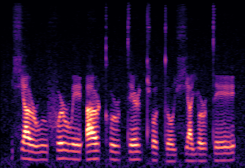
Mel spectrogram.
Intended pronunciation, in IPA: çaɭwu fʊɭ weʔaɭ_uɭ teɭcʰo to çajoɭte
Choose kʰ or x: kʰ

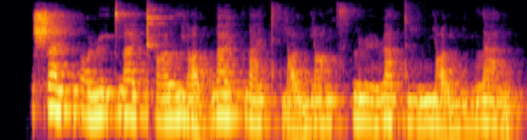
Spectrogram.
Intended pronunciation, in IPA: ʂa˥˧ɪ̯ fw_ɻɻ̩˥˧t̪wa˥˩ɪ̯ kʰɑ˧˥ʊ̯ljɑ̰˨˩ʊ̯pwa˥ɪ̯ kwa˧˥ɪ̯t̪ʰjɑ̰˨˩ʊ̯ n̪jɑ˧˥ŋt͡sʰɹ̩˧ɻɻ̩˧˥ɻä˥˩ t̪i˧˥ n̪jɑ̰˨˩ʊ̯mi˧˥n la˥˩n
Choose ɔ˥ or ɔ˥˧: ɔ˥˧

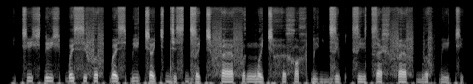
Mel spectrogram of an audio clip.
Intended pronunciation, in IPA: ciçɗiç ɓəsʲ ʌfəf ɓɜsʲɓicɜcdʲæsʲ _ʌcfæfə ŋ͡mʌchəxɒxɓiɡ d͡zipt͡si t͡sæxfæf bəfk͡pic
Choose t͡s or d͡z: d͡z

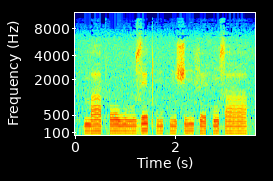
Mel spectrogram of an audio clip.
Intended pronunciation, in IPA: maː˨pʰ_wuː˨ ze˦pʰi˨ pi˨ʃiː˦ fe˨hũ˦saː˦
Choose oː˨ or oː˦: oː˨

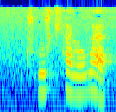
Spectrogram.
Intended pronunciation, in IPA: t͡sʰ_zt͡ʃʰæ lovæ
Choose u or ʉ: u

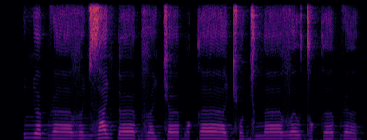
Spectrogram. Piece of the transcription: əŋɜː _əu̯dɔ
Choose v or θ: v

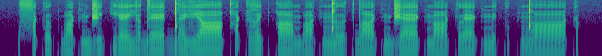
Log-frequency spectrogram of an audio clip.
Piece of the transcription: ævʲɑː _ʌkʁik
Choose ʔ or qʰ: qʰ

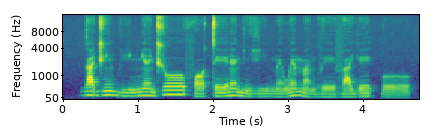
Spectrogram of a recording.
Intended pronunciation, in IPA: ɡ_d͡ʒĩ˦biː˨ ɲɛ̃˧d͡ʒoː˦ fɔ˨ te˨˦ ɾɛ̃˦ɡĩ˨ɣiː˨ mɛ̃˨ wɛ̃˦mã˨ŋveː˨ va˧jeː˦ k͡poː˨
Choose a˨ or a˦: a˦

